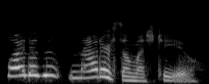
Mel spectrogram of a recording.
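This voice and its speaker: A reserved young woman, played by an actress in a drama reading. She is careful and gently teasing, with lively, highish intonation. The audio is dry and slightly muffled. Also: normal speed, vocal fry, no room sound, heavily acted. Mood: guarded, reluctant. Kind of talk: dramatic staged reading dialogue.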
